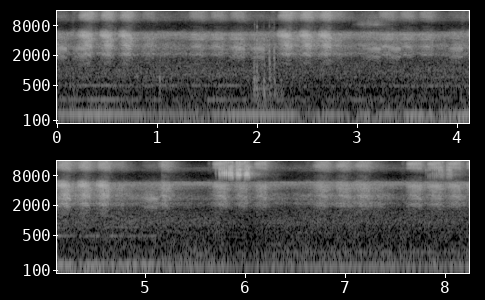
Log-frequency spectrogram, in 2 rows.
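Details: Katydids in Marlborough, Connecticut, on 8 August 2011 rasp in short, buzzy bursts of a few pulses each, overlapping in a steady late-summer chorus.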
